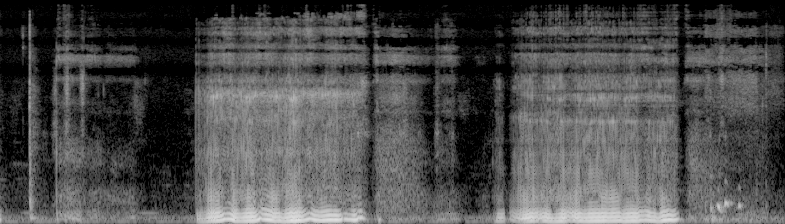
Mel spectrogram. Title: Fat dog snore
